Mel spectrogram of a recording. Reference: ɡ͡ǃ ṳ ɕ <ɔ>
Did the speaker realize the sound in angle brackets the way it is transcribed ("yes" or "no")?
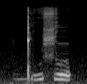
no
